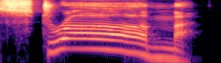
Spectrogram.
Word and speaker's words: Struum: Former executives from Discovery and Disney are launching a streaming service called Strum. I'm saying it that way because it's spelled S-T-R-U-U-M. But Strum will not have its own content.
